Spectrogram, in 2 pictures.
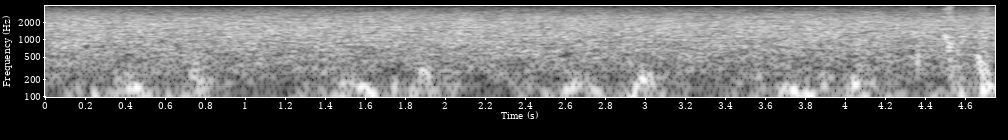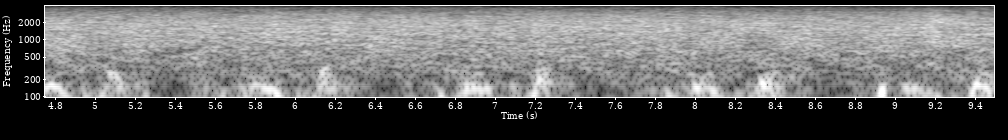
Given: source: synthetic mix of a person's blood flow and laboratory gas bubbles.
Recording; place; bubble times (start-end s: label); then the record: Doppler ultrasound of blood flow; precordium
3.86-3.95 s: bubbles
4.32-4.41 s: bubbles
4.49-4.61 s: bubbles
4.64-4.75 s: bubbles
From the record:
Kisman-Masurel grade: 213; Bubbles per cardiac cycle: several, 3 to 8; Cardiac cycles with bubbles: 1 to 10%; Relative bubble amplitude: loud (0.450 to 0.775); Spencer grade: 1 (occasional bubble signal discernible with the cardiac motion signal, with majority of cardiac periods free of bubbles); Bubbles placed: anywhere in the cardiac cycle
